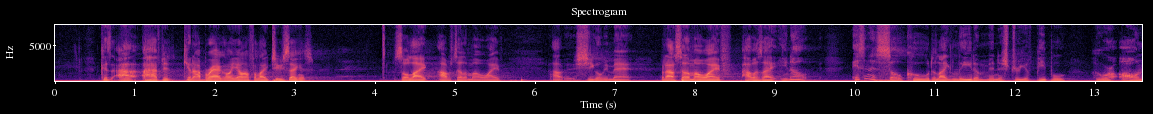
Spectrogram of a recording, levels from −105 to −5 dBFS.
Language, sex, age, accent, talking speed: English, male, 20-39, American, 220 wpm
